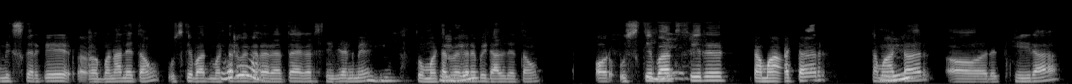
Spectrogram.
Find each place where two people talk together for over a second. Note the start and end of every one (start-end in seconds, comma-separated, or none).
none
